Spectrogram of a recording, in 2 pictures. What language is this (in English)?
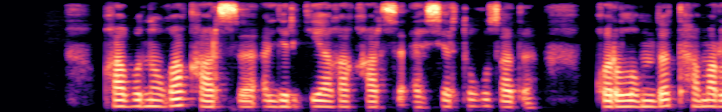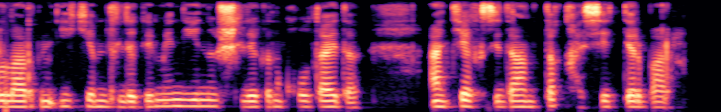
Kazakh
